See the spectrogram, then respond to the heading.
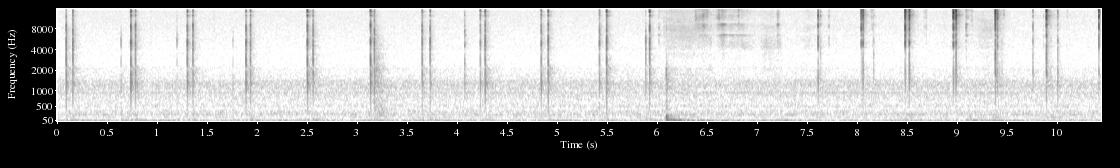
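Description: Long fingernails tap the side and shoulder of a small cobalt-blue glass oil bottle held in one hand. Short, bright clicking taps come at a slow, irregular pace over a steady low background hum, with one louder, duller knock about midway through.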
